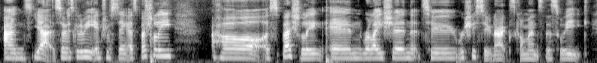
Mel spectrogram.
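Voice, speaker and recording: A woman chatting casually in a reading vlog, her voice gravelly from a cold, rambling and swearing now and then. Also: on the low side, bright, forceful tone. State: has a cold, sounds gravelly. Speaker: booktuber.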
